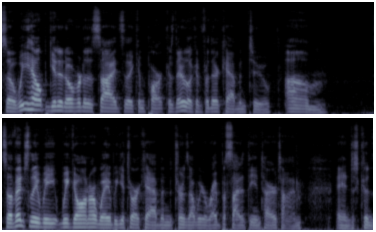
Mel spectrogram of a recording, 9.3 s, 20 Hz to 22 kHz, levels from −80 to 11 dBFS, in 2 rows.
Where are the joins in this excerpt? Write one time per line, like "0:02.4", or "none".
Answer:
0:03.5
